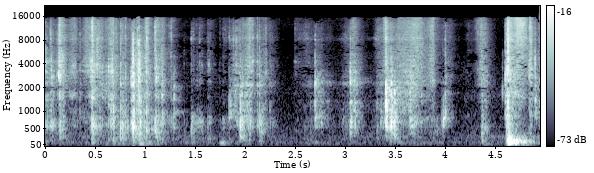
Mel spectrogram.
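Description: Folded paper dollar bill crinkling as it is unfolded and handled, in irregular crackles and rustles, with a louder rustle near the end.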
